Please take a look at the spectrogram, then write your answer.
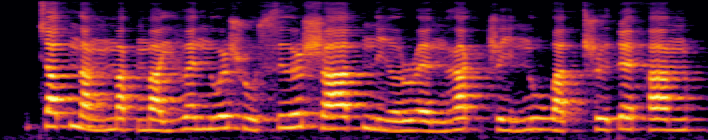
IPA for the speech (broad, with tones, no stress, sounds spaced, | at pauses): c a˦˥ t̚ n a˨˩˨ ŋ m a˨˩ k̚ m a˨˩˨ j v ɛ˧ n u˧˥ ə̯ ʂ u˨˩˨ s ɨ˧˥ ə̯ ʂ aː˦˥ t̚ n i˨˩˨ ə̯ ɹ ɛ˨˩˨ ŋ ɣ a˦˥ k̚ ʂ i˨˩ n u˧ w a˨˩ t̚ ʂ ɨ˧ ɗ ɛ˧ h a˧ ŋ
